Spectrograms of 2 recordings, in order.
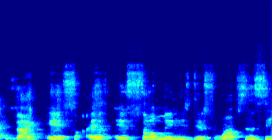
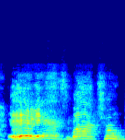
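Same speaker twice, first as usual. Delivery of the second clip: imitating someone proudly announcing "my truth", higher and louder; loud, higher, mocking confession voice; mock truth-teller; 8 semitones higher, 7 dB louder than usual. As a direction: ham up a self-righteous declaration. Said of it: "You gonna come".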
